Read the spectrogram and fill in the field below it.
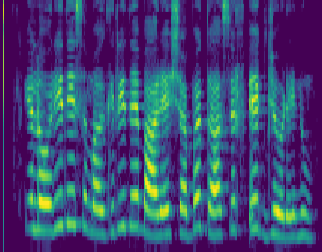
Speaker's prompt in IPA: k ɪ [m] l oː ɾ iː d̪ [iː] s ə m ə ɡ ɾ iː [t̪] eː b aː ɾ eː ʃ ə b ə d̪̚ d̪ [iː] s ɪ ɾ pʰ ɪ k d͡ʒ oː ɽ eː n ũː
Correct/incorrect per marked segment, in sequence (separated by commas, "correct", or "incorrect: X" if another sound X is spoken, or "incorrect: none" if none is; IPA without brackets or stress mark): incorrect: none, correct, incorrect: d̪, incorrect: aː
